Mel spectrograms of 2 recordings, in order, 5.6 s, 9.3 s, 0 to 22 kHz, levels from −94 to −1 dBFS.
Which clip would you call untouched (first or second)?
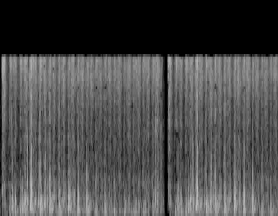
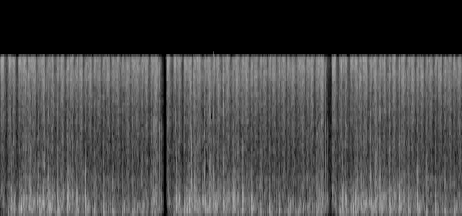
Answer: first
